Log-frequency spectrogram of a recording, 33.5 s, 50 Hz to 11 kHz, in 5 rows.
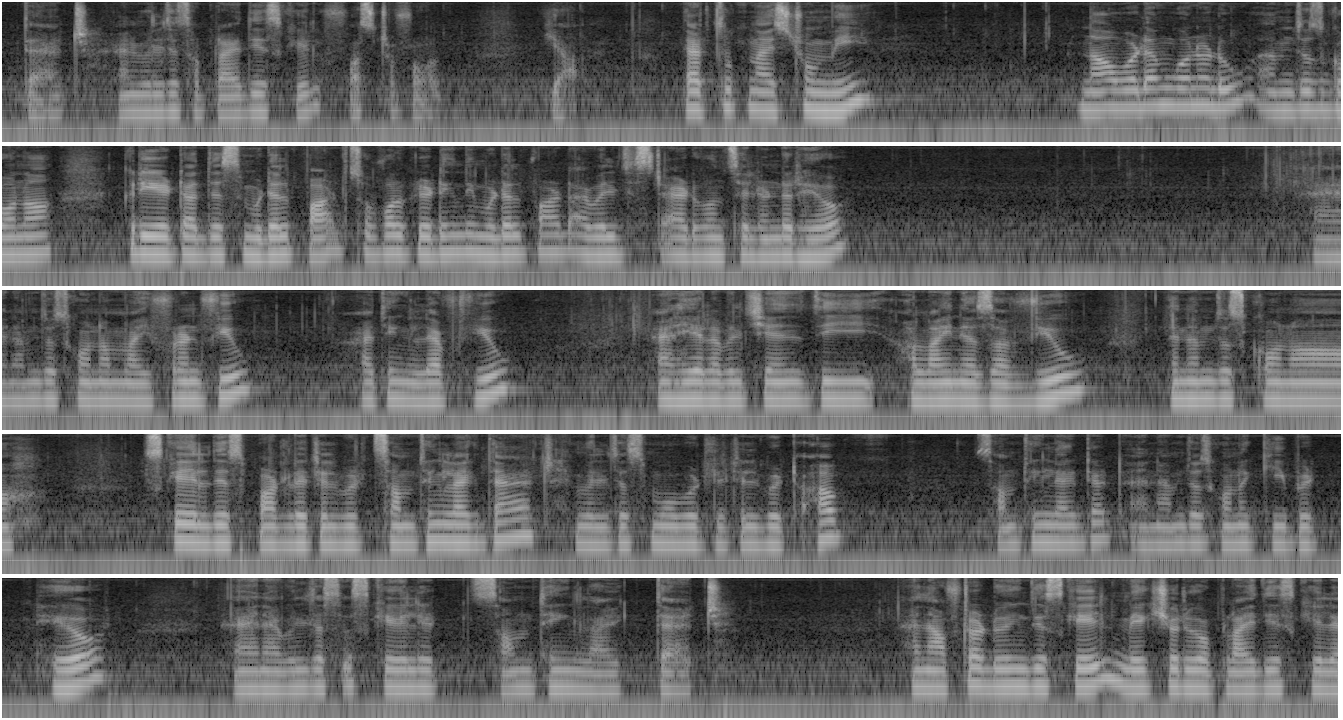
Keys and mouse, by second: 0.9 ctrl+a, 1.9 click, 2.2-2.9 drag, 3.2 shift+drag, 3.7-4.3 drag, 4.8 shift+click, 5.1-5.5 drag, 6.1 shift+middle click, 8.2 middle click, 8.7 shift+a, 17.2 click, 20.2-22.5 drag, 22.7 w, 23.3-23.7 drag, 24.0 shift+middle drag, 24.9-27.1 drag, 27.6 middle drag, 29.5-31.6 drag, 32.2 middle click, 33.1 w.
